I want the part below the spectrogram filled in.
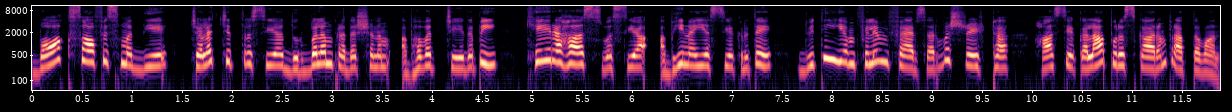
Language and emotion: Sanskrit, neutral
